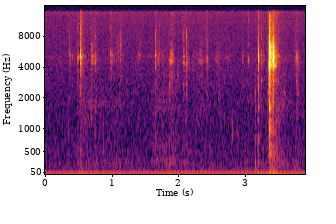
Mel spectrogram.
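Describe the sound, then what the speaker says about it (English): Scissors snip through paper while paper gnomes are being made: quiet, close, scattered clicks and short cuts, with one sharper snip near the end and no talk. "With the scissors."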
